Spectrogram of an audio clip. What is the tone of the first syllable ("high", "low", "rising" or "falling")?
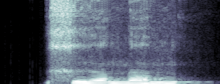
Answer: low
